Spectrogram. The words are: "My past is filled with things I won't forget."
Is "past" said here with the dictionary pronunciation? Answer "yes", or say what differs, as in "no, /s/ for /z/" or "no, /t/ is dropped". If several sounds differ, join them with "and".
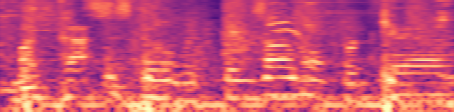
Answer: no, /t/ is dropped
